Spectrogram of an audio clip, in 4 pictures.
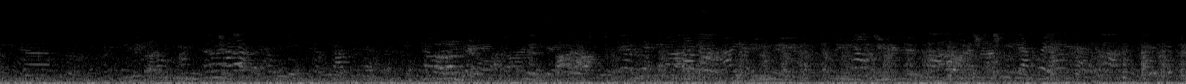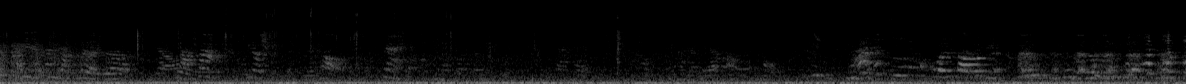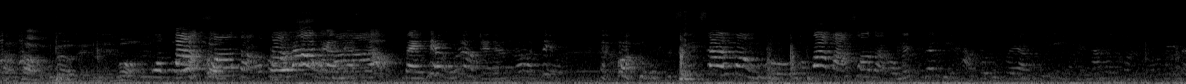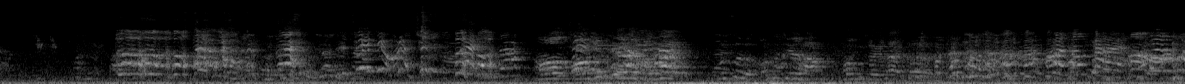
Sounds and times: Trains traveling through 0.0 - 13.4
construction site noise 3.4 - 19.9
Birdsong 35.7 - 36.7

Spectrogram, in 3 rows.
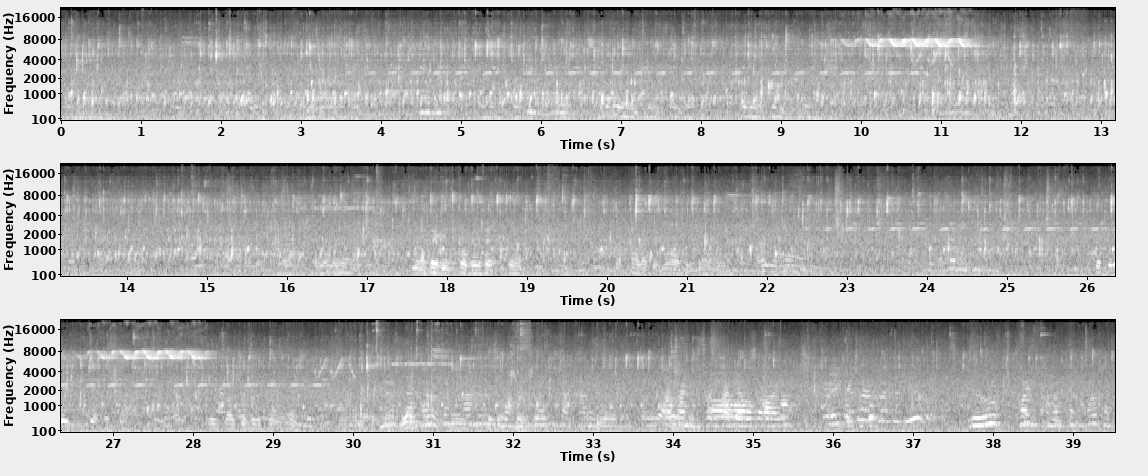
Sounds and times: rain 0.0 - 39.5
voices 0.0 - 39.5
wind 0.0 - 39.5
robin 22.4 - 31.5

